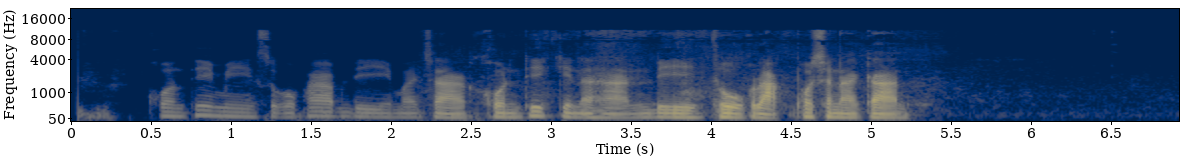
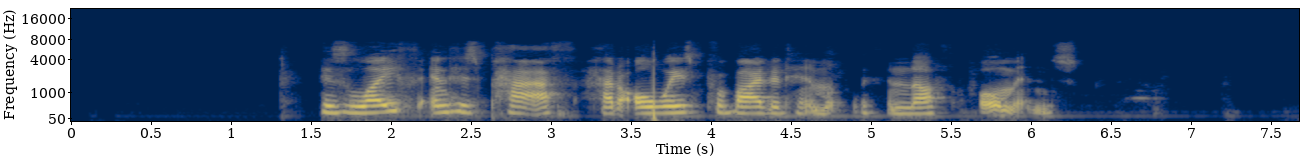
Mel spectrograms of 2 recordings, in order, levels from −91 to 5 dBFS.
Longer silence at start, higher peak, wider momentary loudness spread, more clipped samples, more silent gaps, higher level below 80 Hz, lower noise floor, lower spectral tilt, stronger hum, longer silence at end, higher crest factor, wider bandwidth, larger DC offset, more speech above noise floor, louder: second, 0.05 s vs 1.55 s; about the same, -4 dBFS vs -2 dBFS; first, 19 LU vs 14 LU; neither; neither; about the same, -52 dBFS vs -52 dBFS; second, -73 dBFS vs -85 dBFS; first, -6.5 dB/octave vs -4.5 dB/octave; neither; first, 1.7 s vs 1.55 s; first, 28 dB vs 16 dB; first, 11.5 kHz vs 6.8 kHz; neither; second, 42 dB vs 68 dB; second, -30 LUFS vs -17 LUFS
